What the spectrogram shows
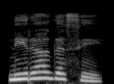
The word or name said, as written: ನೊರಕಿಸು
